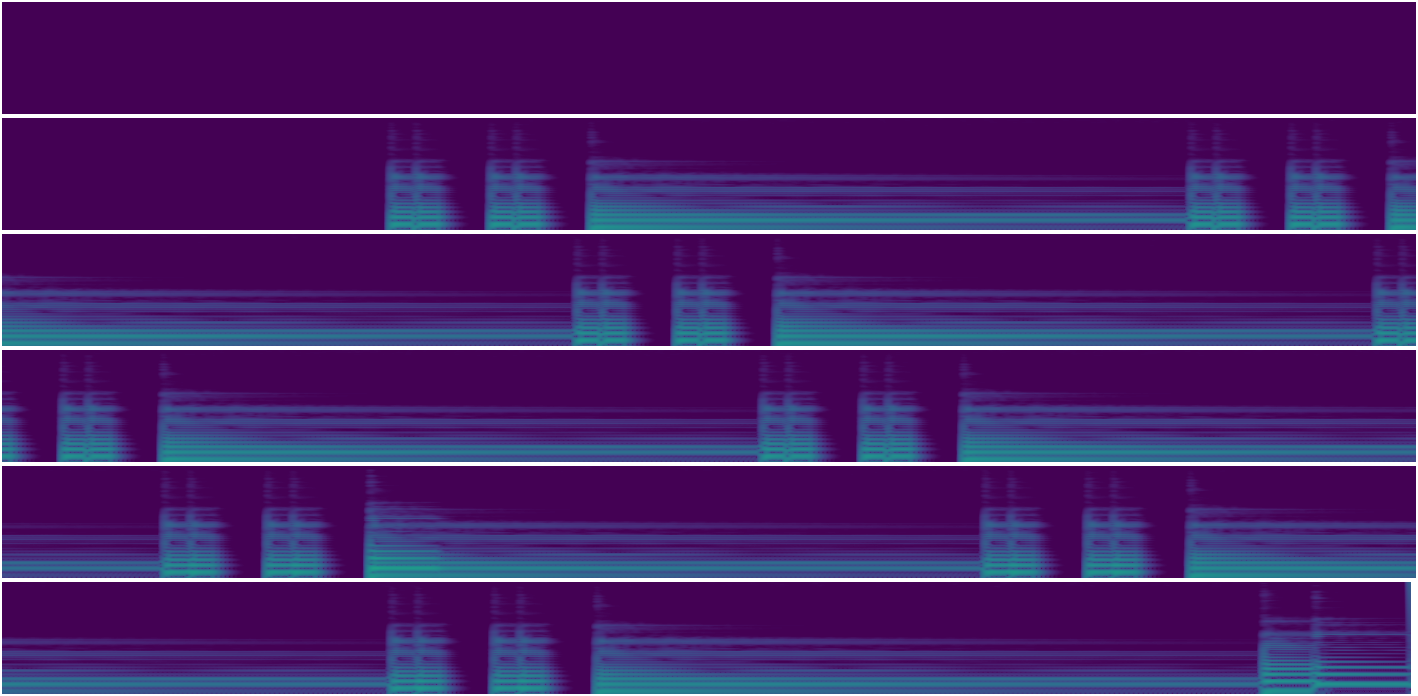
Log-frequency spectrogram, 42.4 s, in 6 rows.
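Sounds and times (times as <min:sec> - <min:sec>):
bass: 0:09.0 - 0:42.3.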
